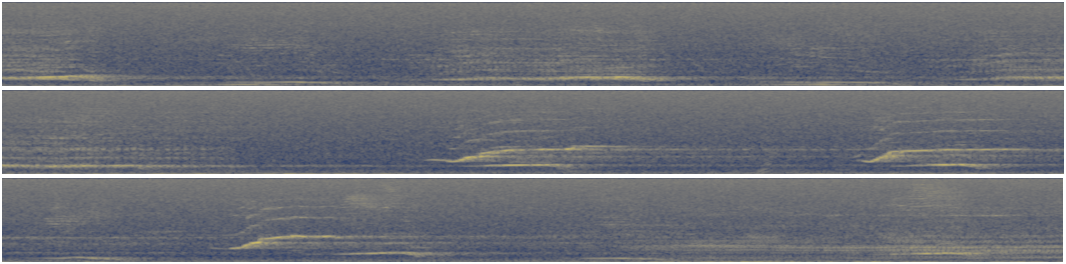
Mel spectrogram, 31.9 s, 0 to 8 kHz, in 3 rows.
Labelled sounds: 7.9	8.2	humpback whale, 1.1 to 1.3 kHz
9.8	10.1	humpback whale, 0.80 to 1.2 kHz
15.2	16.9	humpback whale, 0.80 to 1.8 kHz
19.5	20.8	humpback whale, 0.80 to 3.6 kHz
23.5	24.7	humpback whale, 0.80 to 2.8 kHz
30.3	30.6	humpback whale, 2.7 to 2.9 kHz
31.0	31.3	humpback whale, 1.9 to 2.0 kHz

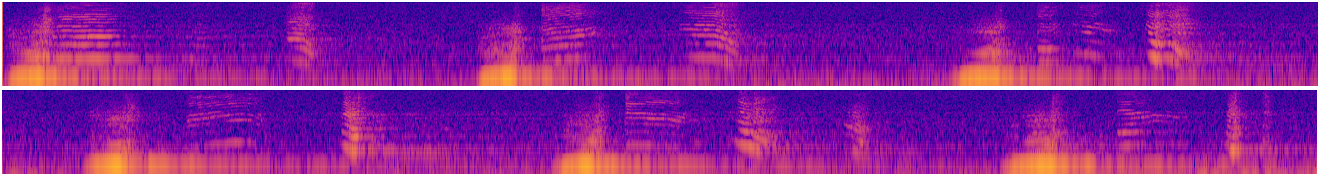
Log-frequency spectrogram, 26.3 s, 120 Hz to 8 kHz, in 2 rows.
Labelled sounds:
0.5	1.2	humpback whale, 0.90 to 7.8 kHz
2.8	3.2	humpback whale, 0.90 to 3.8 kHz
5.0	6.0	humpback whale, 0.80 to 7.7 kHz
6.8	7.4	humpback whale, 0.80 to 7.2 kHz
9.7	11.8	humpback whale, 0.80 to 4.8 kHz
14.1	14.6	humpback whale, 1.7 to 2.3 kHz
15.0	15.8	humpback whale, 1.2 to 6.7 kHz
16.5	16.9	humpback whale, 0.80 to 4.4 kHz
19.4	20.1	humpback whale, 0.90 to 7.1 kHz
20.5	20.9	humpback whale, 0.80 to 4.5 kHz
21.5	21.9	humpback whale, 0.99 to 1.5 kHz
23.3	23.7	humpback whale, 1.6 to 2.4 kHz
24.3	25.0	humpback whale, 0.86 to 4.9 kHz
25.4	25.6	humpback whale, 1.1 to 1.4 kHz

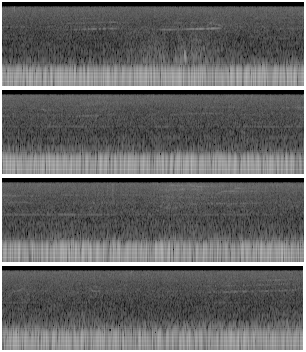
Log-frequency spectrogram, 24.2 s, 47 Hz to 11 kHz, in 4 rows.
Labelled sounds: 1.3	2.3	killer whale, 1.3 to 3.7 kHz
11.8	12.5	killer whale, 1.9 to 3.9 kHz
22.1	24.1	killer whale, 1.7 to 4.5 kHz

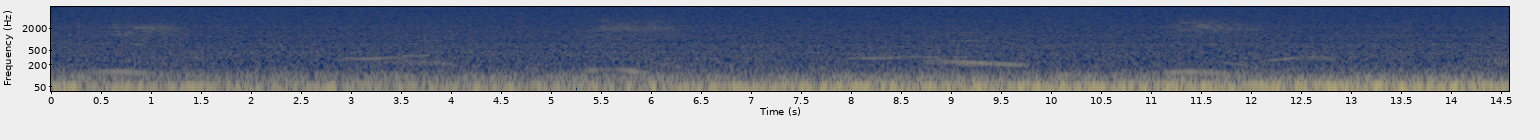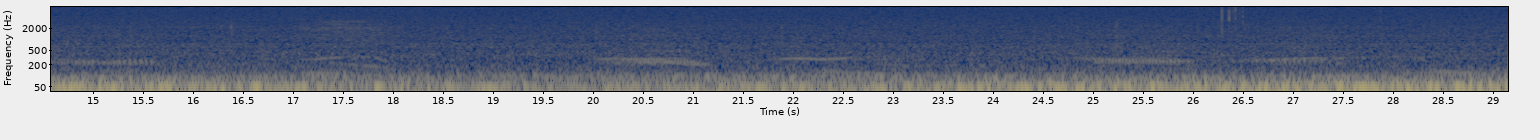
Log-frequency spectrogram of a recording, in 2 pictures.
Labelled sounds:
0.8	1.2	humpback whale, 1.8 to 2.3 kHz
5.3	5.7	humpback whale, 1.7 to 2.0 kHz
11.4	11.7	humpback whale, 2.0 to 2.6 kHz

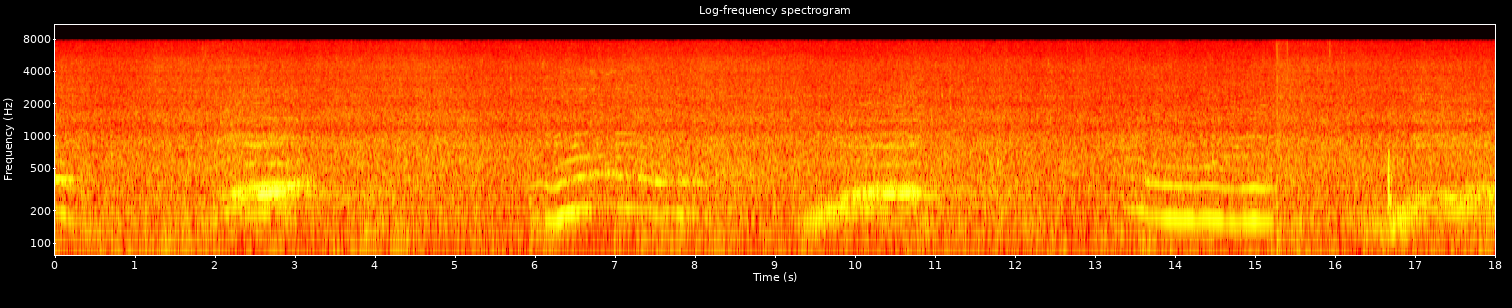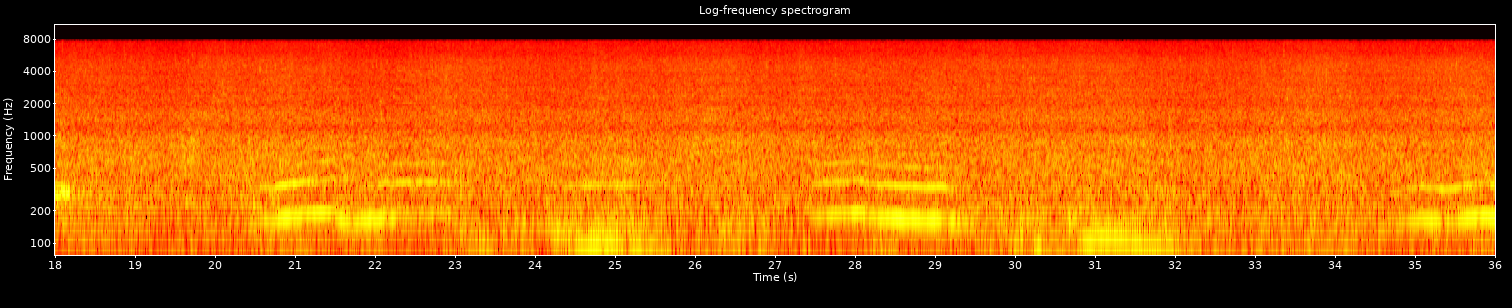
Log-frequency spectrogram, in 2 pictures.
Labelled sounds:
2.3	2.6	humpback whale, 0.78 to 0.88 kHz

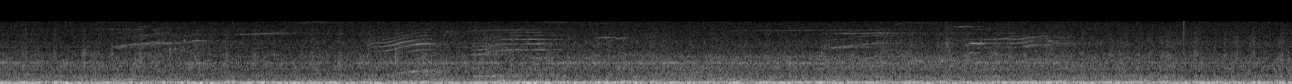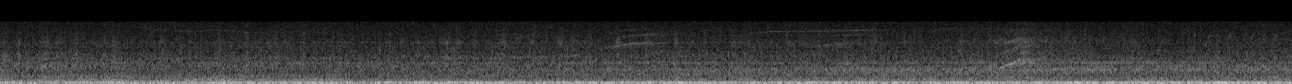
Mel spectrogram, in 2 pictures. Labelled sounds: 1.1	2.9	killer whale, southern resident, 1.6 to 6.0 kHz
3.6	5.6	killer whale, southern resident, 0.55 to 5.2 kHz
5.9	6.3	killer whale, southern resident, 2.4 to 3.6 kHz
8.1	9.1	killer whale, southern resident, 1.5 to 5.1 kHz
9.3	10.7	killer whale, southern resident, 1.2 to 6.0 kHz
18.9	19.5	killer whale, southern resident, 2.1 to 4.4 kHz
20.5	21.7	killer whale, southern resident, 3.9 to 5.9 kHz
22.8	23.4	killer whale, southern resident, 0.85 to 5.3 kHz

